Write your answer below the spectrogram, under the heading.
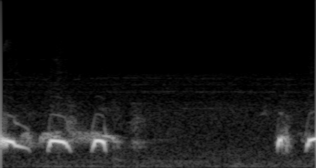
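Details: Spotted dove (cu gáy) thổ-voice coo for stirring other doves: three loud descending arched coos about half a second apart, a quiet gap, then the phrase begins again.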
